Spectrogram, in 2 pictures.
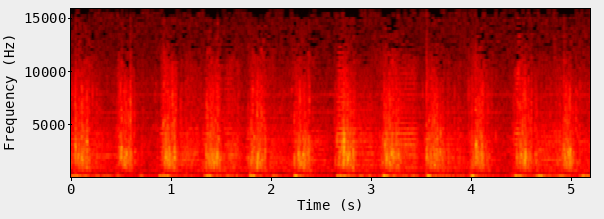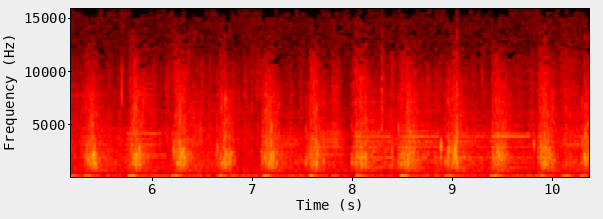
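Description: High school marching band playing as it marches onto the field. Drums keep a steady, quick march beat under held brass chords.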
